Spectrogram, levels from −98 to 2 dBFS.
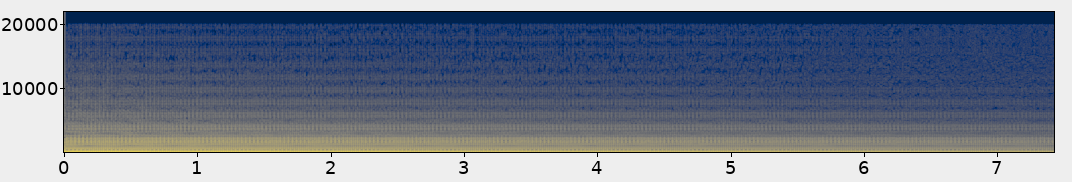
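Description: Hard clipping runs from the start to 1.38 s of this music: the signal is driven about 3 dB past what a stage can pass, so its peaks are sliced flat. Those squared tops add high harmonics, heard as crackle and grit on loud moments.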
